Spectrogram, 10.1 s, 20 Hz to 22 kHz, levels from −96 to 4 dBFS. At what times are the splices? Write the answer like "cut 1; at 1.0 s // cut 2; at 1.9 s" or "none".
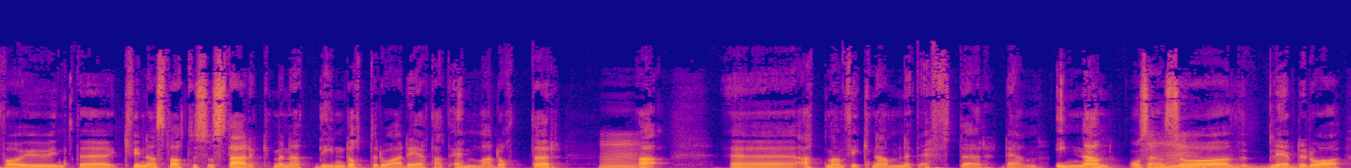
cut 1; at 7.9 s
